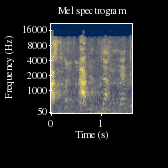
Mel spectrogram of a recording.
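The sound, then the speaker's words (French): A small dog lets out a few short, sharp yips, the loudest coming early, followed by softer whiny barks, with faint voices in the background, inside a chalet in a town centre in the Sarthe, France. “Ah, il y a le petit chien.”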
